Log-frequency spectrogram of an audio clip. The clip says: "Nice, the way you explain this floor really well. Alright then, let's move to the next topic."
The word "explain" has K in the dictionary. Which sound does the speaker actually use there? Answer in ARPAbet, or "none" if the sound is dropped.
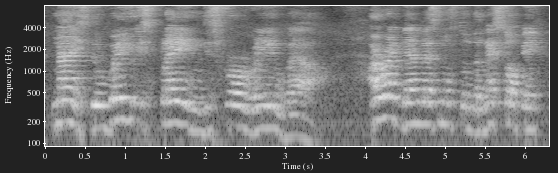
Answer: none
